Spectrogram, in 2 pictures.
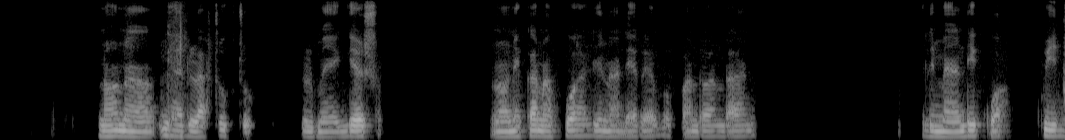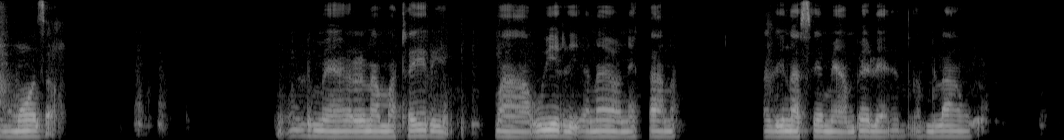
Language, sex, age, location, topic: Swahili, male, 18-24, Mombasa, government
